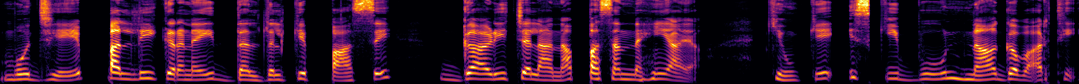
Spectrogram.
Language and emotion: Urdu, disgusted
